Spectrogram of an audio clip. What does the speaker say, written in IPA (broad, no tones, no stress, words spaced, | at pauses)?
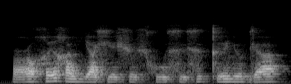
ʕoχiχɛw ʎaxʲɛ ʃoʃxuxʲʊxʲʊ kʼɪlʲoɡʲa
